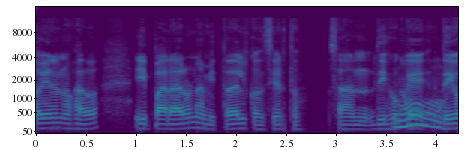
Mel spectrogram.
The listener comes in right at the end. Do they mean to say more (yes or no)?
no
